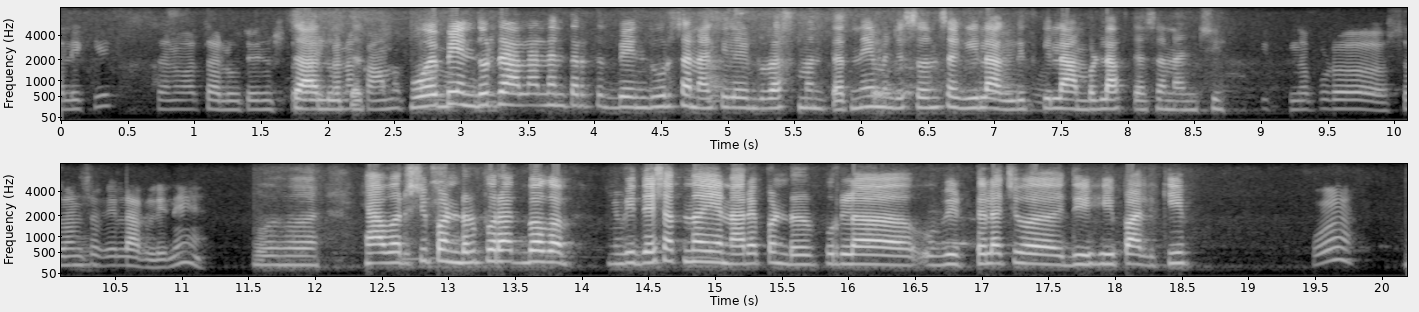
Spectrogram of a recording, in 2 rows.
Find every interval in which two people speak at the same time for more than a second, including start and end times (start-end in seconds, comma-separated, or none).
1.7-3.8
